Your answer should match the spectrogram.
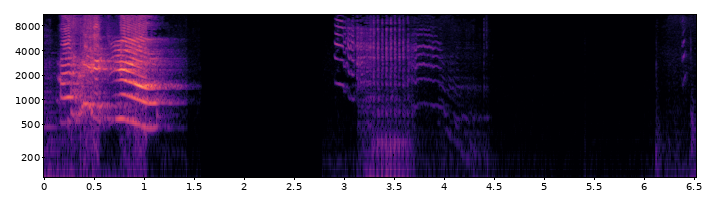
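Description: A woman screams twice in quick succession, each cry falling in pitch. After a short silence, a quieter voice cries out about three seconds in, also falling in pitch.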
